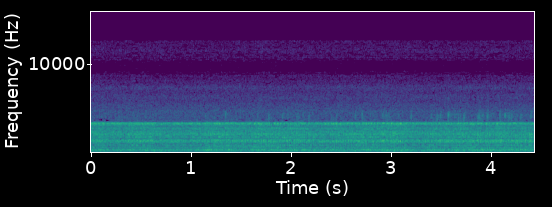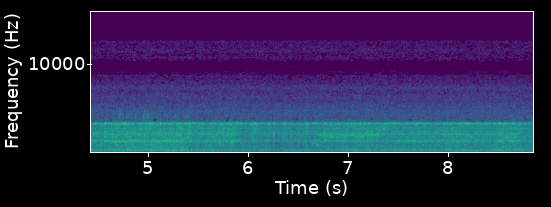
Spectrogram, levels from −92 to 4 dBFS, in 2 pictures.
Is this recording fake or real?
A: real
